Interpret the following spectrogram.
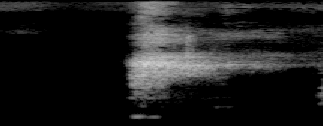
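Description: A man's heavy sigh: a sudden breathy exhale about a second in, starting with a brief voiced grunt and fading away over about a second.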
